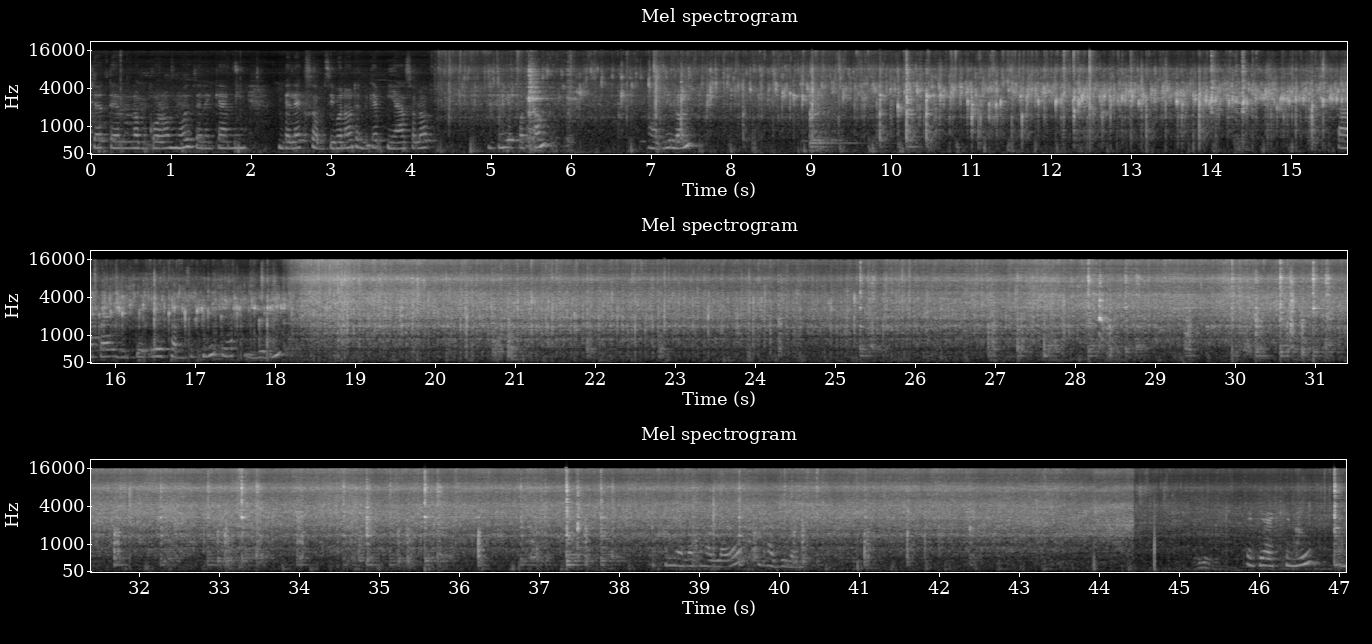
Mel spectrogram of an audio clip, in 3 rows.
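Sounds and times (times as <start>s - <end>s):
vegetables sizzling in hot oil: 4.2s - 47.0s
spatula scraping pan: 19.6s - 44.1s.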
